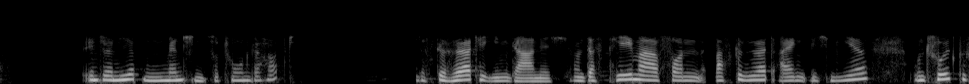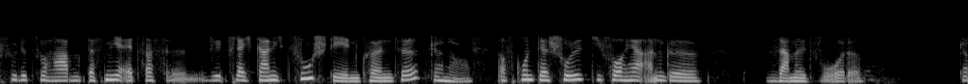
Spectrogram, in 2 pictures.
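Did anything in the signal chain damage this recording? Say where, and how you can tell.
Yes, at the codec stage, for the whole clip: this is speech passed through the AMR narrowband mobile codec, AMR-NB. Nothing above 3.8 kHz survives, so the top of the speech band is cut off throughout. The voice sounds heavily damaged, buzzy and synthetic, which fits one of the low AMR modes, around 6.7 kbps. At that rate, a vocal-tract model excited by a few pulses per 5 ms subframe leaves little detail.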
